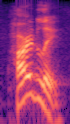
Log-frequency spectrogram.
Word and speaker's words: hardly: Hardly. Yes. Yeah. Hardly. Make sure you pronounce the D.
